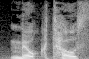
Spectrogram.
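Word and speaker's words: milquetoast: just the finale um milk toast not spelled like that it's ml or m-i-l-q-u-e-t-o-a-s-t yeah like people are bland yeah this is ask Street 4.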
